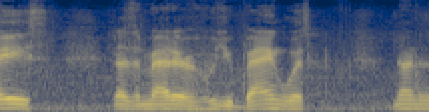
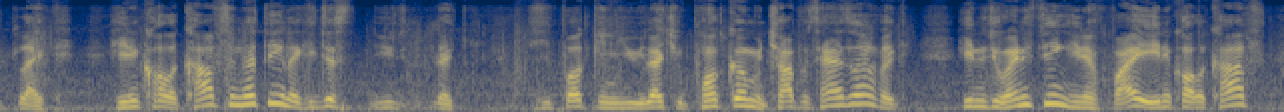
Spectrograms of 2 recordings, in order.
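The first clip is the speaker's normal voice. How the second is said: higher pitch, rising disbelieving questions; incredulous questioning; 4 semitones higher than usual. Retold or imitated. Narrator doubts victim never called cops, incredulous. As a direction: challenge the tall tale in retold disbelief.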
